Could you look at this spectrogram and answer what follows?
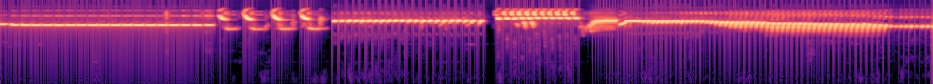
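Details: Domestic canary singing a training song: a sustained pulsing trill, a burst of looping whistles, another rolling trill, then a long wavering tour that slides gradually lower.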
